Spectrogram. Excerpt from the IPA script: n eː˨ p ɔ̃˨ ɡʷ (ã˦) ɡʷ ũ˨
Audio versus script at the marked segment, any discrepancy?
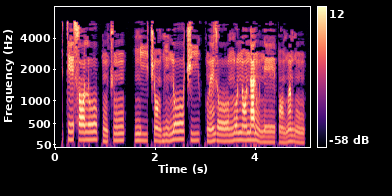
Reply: no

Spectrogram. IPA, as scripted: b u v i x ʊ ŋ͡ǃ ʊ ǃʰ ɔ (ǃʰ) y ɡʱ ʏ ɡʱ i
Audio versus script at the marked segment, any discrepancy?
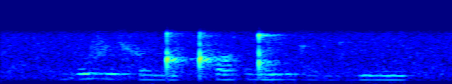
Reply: yes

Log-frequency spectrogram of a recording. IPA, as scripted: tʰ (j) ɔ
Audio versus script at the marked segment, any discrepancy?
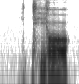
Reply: no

